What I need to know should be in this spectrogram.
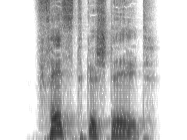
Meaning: past participle of feststellen; established
- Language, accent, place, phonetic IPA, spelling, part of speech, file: German, Germany, Berlin, [ˈfɛstɡəˌʃtɛlt], festgestellt, verb, De-festgestellt.ogg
